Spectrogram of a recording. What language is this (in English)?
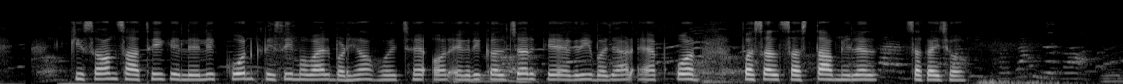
Maithili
